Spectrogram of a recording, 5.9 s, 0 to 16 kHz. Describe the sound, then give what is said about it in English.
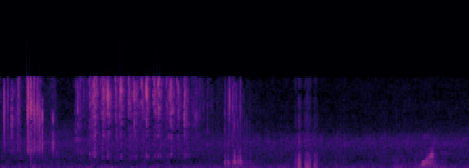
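Six dice, rolled for damage in a game, clatter and tumble across a tabletop in a dense burst of sharp clicks lasting a couple of seconds, then a few scattered taps as they settle, with faint voices. “And then 6 dice.”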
